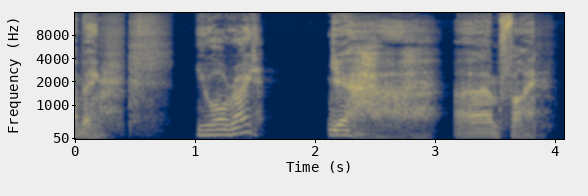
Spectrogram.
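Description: A man asks a question calmly.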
